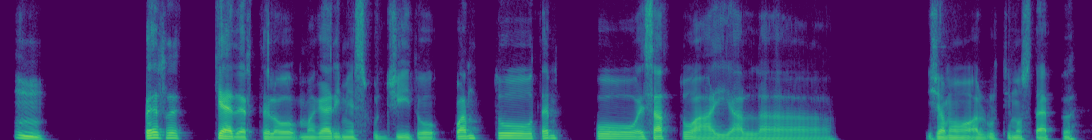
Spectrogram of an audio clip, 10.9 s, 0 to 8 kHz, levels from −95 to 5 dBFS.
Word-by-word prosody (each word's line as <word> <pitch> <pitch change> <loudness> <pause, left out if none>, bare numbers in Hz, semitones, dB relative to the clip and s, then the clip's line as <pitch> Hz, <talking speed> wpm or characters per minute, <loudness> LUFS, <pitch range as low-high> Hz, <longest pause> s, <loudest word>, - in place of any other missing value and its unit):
Mh. 115 - +3 1.0
Per 145 -1 +3 0.2
chiedertelo 100 -5 +4
magari 100 +2 0
mi 95 - -1
è - - 0
sfuggito 90 -2 -4
quanto 130 +2 +2
tempo 125 -3 -1
esatto 115 +1 +1
hai 80 0 0
al 75 -1 -5 0.9
diciamo 90 -4 +1
all'ultimo 90 +1 -3
step? 85 +1 -4
95 Hz, 80 wpm, -25 LUFS, 85-120 Hz, 1.0 s, chiedertelo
